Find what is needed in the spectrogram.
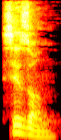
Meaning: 1. season (quarter of a year) 2. season (a group of episodes of a television or radio program)
- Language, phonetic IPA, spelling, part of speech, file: Russian, [sʲɪˈzon], сезон, noun, Ru-сезон.ogg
